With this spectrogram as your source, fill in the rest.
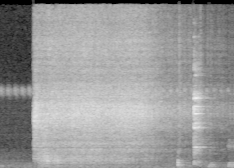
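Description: Appam batter hits a hot pan with a sudden loud sizzle that holds steady for about two seconds, then fades as the pan is swirled, followed by a second brief hiss.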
